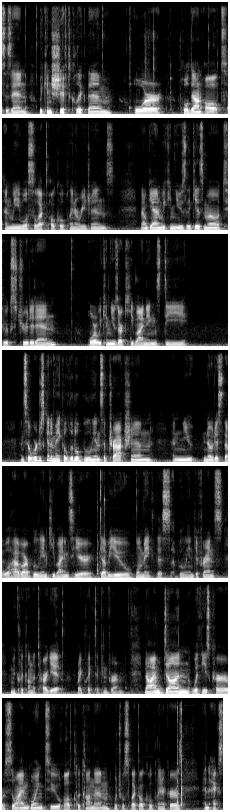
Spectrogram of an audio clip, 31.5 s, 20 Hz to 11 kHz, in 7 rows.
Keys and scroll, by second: 2.8 Escape, 2.9 Escape, 11.5 d, 19.9 w, 22.7-23.4 typing, 25.5 typing, 30.6 x.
